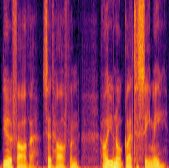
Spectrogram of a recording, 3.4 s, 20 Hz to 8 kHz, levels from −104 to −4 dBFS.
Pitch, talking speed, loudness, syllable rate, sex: 110 Hz, 195 wpm, -17 LUFS, 4.8 syllables/s, male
